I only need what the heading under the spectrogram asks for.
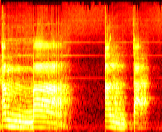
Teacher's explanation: Ke mim. Karena nun sukun ketemu mim, maka dia di idgham.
